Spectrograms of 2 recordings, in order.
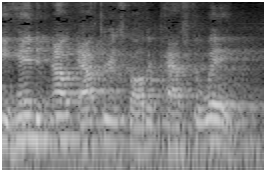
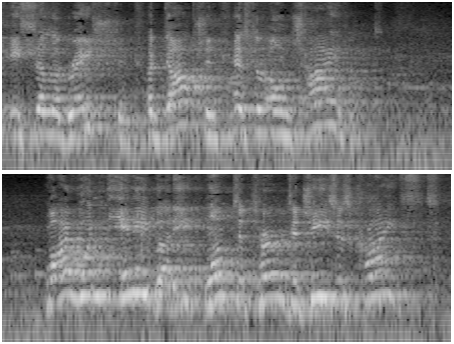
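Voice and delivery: higher, pleading preacher's appeal, often slowed; impassioned preaching; 5 semitones higher than usual. Acted. Pastor urging listeners to turn to Jesus, impassioned preaching. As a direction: press the gospel invitation home.

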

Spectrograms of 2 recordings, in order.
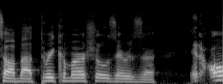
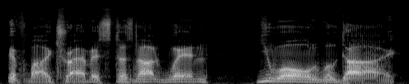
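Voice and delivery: deep demon voice, dropping very low; 4 semitones lower than usual. Retold or imitated. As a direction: growl a mock threat like a demon. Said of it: "the demon known as [name]".

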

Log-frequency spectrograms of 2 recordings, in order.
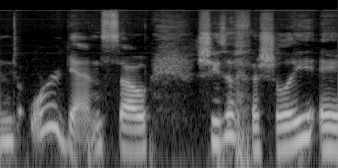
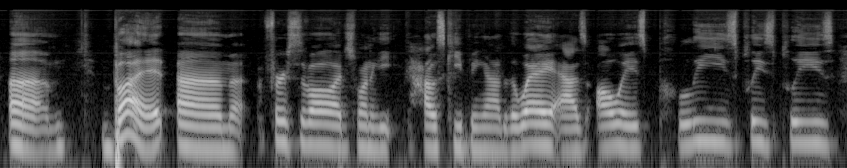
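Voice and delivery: normal talking voice

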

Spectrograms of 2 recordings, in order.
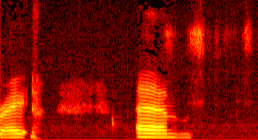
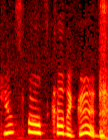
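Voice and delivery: mock creepy friend; 11 semitones higher, 4 dB quieter than usual. Friend voiced in retold movie.

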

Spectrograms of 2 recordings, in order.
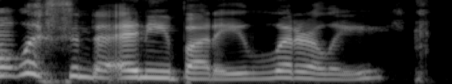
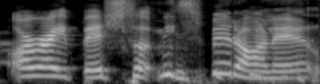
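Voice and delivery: loud, higher, scrambling to obey; hammed-up recruit snapping to orders, louder; frantic eager obedience; 6 semitones higher, 8 dB louder than usual. Mocking her own reaction to Stan's drill voice, loud and eager. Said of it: "it's that kind of voice".

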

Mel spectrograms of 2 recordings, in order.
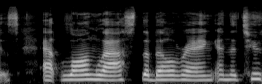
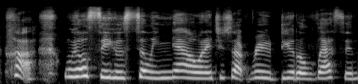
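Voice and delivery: put-on high, louder girlish gloating; defiant muttering; 7 semitones higher, 4 dB louder than usual. A narrator's reading. Supergirl plots revenge while changing, defiant muttering out loud. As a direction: vow payback to yourself, not hushed. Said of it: "she muttered to herself".

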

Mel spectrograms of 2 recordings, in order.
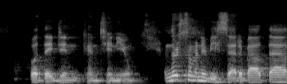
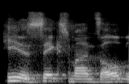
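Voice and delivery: laughing; 7 semitones higher, 4 dB louder than usual. Real, not acted. Laughs at joke about baby.

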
